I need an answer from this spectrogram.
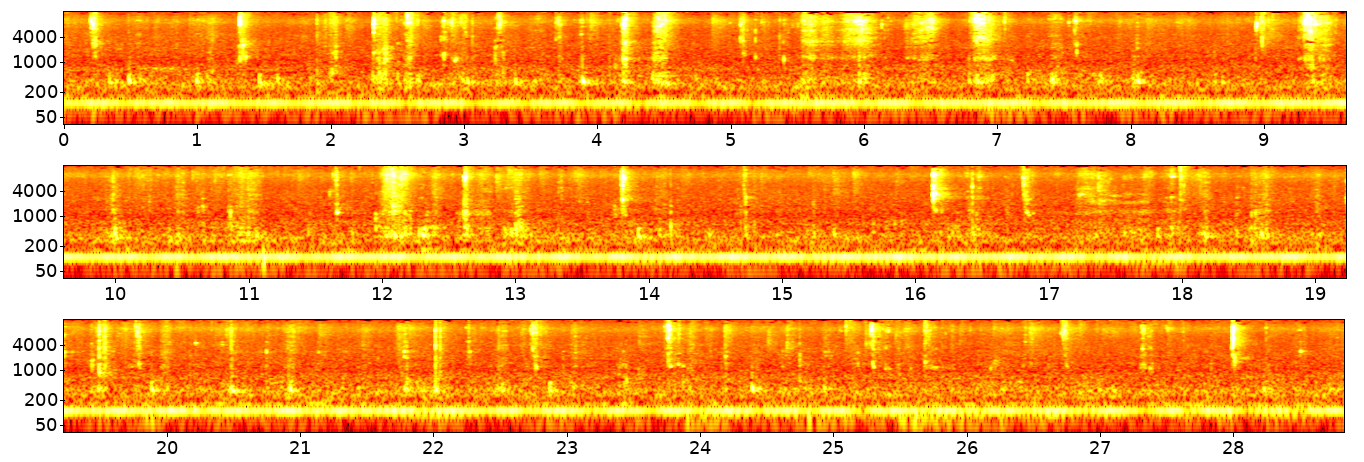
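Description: Close-up eating sounds of rice and fish curry eaten by hand: chewing, biting and wet mouth clicks, with many short sharp clicks and smacks. A steady low hum runs underneath.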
